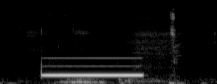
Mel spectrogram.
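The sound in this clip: A telephone line tone as a call is dialed: one steady, pure beep lasting about a second, with faint murmur before it and a brief click afterward.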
